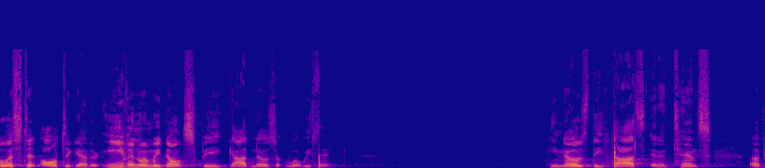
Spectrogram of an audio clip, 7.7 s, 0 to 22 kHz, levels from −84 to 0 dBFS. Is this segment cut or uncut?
uncut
